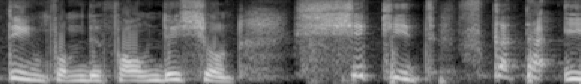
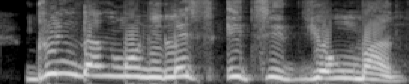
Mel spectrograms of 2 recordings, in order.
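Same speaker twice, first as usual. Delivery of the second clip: higher-pitched, mildly demanding quote; lightly imitated scolding friend; 6 semitones higher than usual. Dan tells his broke friend to bring money, mildly scolding, higher voice. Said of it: "And Dan was like".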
